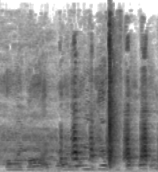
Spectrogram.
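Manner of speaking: loud, high, cracking up; laughing mock shock. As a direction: exclaim it through laughter. Laughing at boyfriend tease.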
